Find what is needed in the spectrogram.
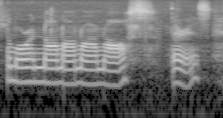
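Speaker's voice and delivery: ordinary delivery, nothing marked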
